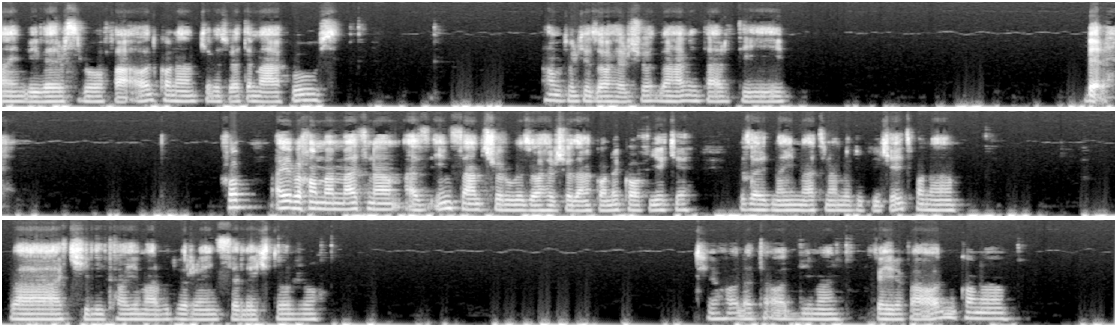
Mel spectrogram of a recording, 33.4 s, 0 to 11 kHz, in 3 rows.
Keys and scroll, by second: 21.4 ctrl+d.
